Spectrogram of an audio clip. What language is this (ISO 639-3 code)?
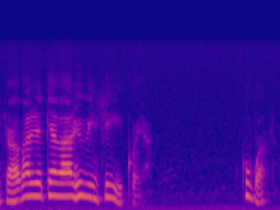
fin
